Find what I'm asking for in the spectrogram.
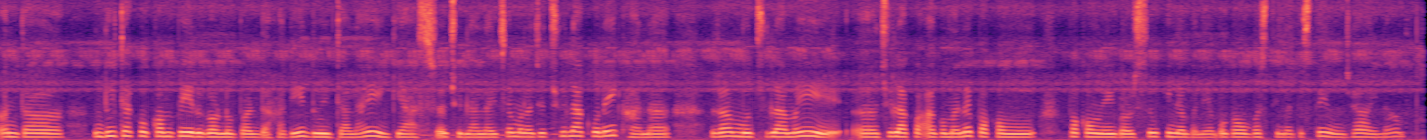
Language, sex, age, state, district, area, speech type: Nepali, female, 45-60, West Bengal, Kalimpong, rural, spontaneous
